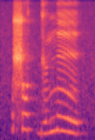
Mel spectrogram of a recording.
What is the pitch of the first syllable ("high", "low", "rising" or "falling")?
high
